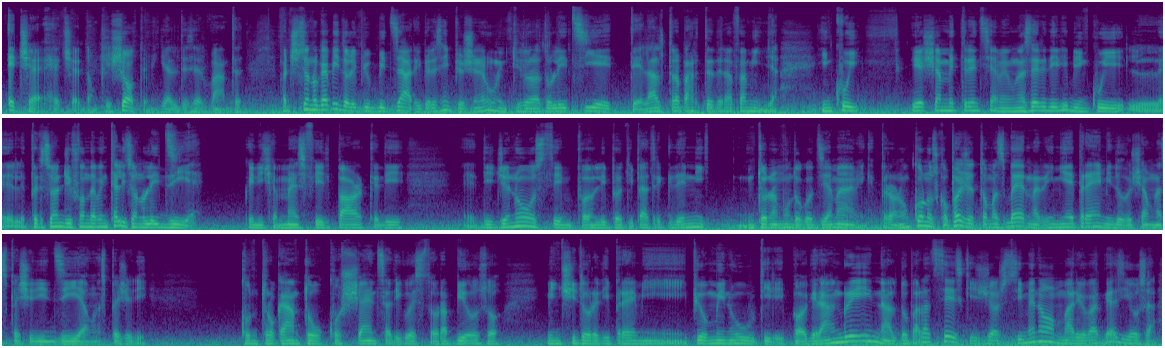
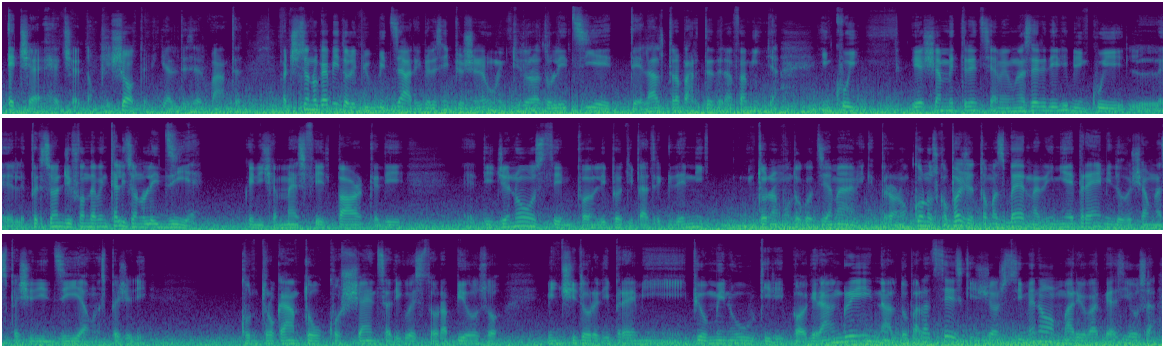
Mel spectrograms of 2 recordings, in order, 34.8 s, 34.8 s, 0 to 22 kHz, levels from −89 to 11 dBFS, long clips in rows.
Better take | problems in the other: first | wind noise on the microphone; heavy; 7 dB below the speech; occasional gusts in the first

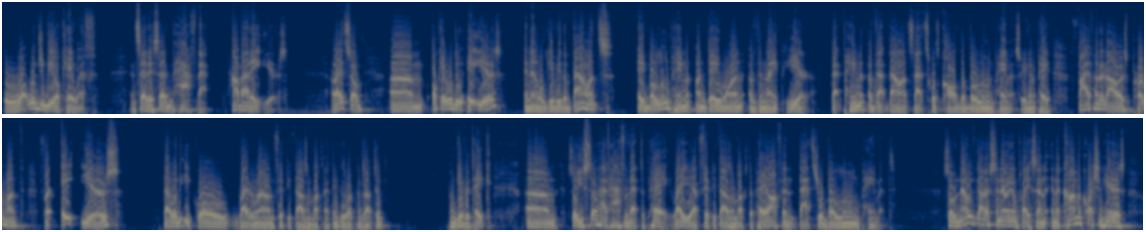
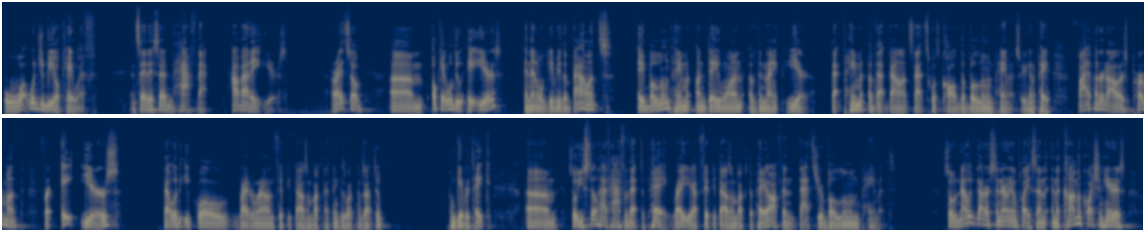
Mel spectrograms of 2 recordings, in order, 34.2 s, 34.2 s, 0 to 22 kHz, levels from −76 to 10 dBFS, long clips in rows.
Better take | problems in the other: second | distortion; heavy; 7 dB below the speech

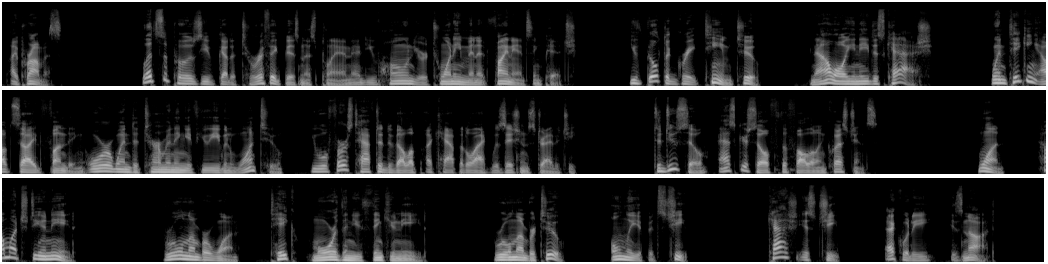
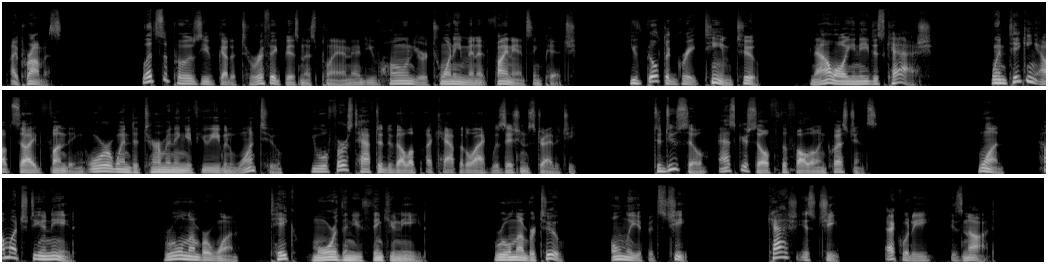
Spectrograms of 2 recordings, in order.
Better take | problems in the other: neither | none

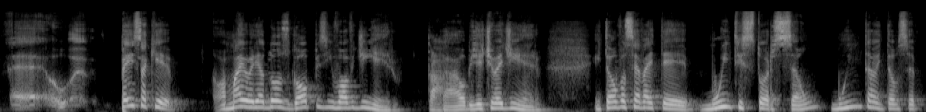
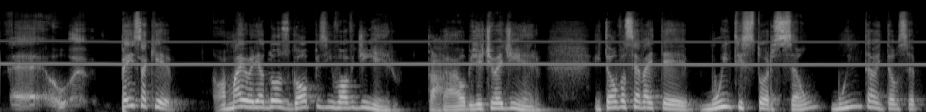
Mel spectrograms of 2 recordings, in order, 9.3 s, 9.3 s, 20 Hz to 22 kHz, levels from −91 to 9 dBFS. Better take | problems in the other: first | high-pitched whine; noticeable; throughout; 2 kHz, 15 dB below the speech

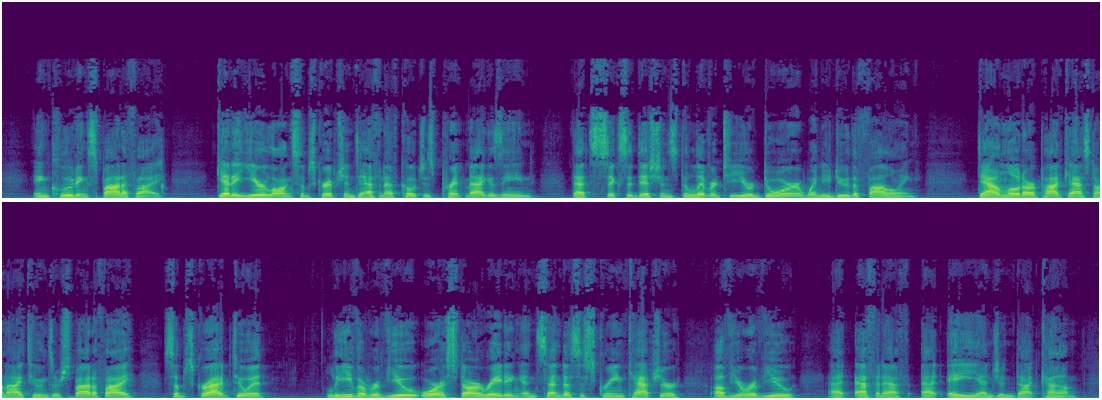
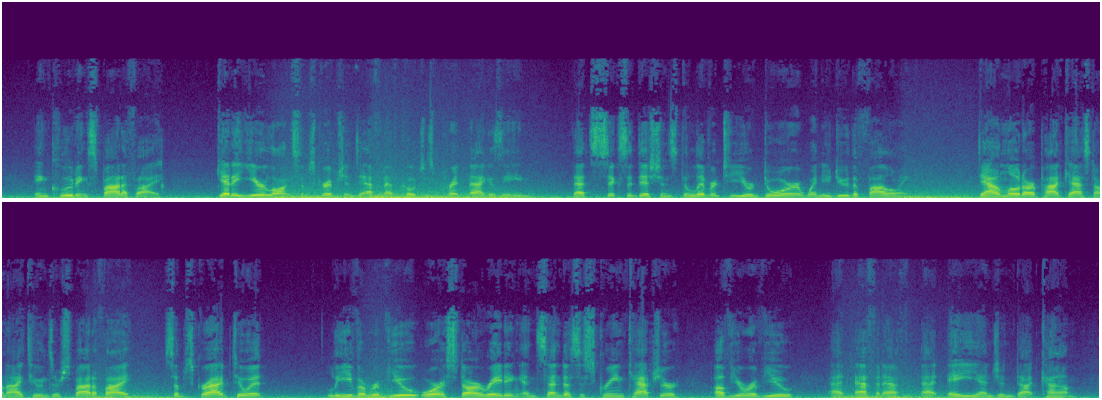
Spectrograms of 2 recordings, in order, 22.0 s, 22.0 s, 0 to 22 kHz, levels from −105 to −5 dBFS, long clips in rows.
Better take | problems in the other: first | wind noise on the microphone; occasional gusts; 15 dB below the speech

